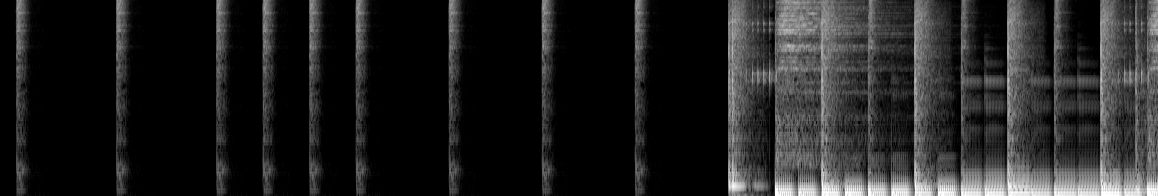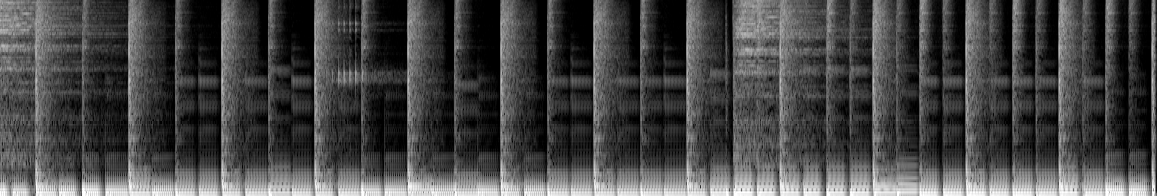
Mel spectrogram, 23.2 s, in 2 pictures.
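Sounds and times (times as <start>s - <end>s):
drums: 2.2s - 3.8s, 7.3s - 23.1s
bass: 7.8s - 23.1s.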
